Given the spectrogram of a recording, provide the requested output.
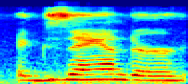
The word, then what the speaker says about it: Xander: Xander is how you pronounce my name. Okay. Oh, whoop, whoop. Sorry, I accidentally hit a wrong button there. Xander.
